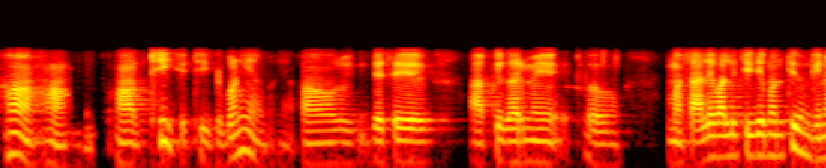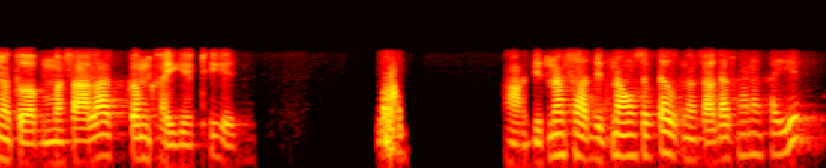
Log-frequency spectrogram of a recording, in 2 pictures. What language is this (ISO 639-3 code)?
hin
